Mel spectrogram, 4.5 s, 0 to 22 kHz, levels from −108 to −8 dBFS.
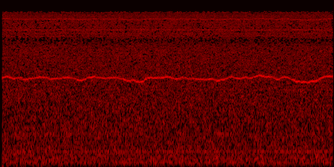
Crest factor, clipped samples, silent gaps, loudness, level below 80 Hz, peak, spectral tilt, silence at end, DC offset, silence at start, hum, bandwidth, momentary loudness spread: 14 dB; under 0.1%; none; -69 LUFS; under -90 dBFS; -58 dBFS; -0.5 dB/octave; 0 s; under 0.1%; 0 s; none; 16.5 kHz; 1 LU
